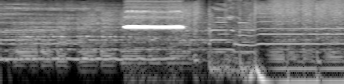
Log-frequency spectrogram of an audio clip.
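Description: Background electronic music, with one loud, steady, high beep lasting under a second about one and a half seconds in: the workout timer's signal to start the next exercise interval.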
